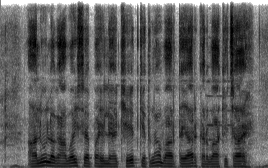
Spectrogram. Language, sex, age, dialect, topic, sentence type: Maithili, male, 25-30, Bajjika, agriculture, question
